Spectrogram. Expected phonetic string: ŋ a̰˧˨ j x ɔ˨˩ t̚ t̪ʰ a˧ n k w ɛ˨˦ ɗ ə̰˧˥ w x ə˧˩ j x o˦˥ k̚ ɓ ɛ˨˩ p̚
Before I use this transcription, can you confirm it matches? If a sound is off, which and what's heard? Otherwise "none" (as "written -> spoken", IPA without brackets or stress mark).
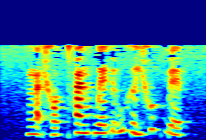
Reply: none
